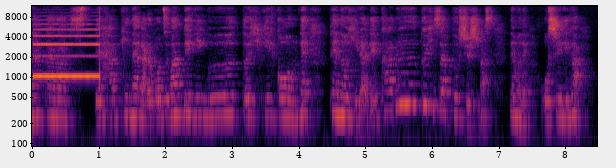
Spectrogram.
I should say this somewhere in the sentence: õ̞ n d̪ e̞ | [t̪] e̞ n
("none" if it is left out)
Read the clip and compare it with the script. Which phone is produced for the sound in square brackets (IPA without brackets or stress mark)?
t̪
